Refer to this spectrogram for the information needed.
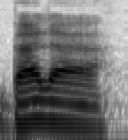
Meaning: used to contradict a negative statement
- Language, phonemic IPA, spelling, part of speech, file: Arabic, /ba.laː/, بلى, adverb, بلى.ogg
